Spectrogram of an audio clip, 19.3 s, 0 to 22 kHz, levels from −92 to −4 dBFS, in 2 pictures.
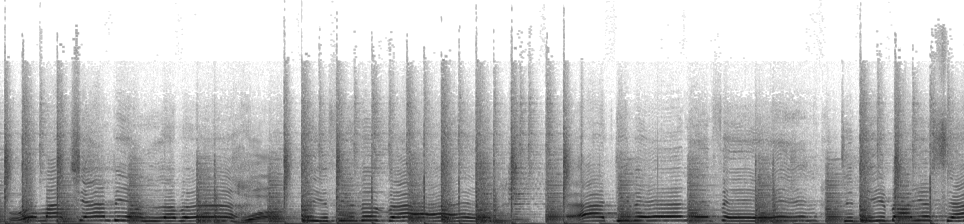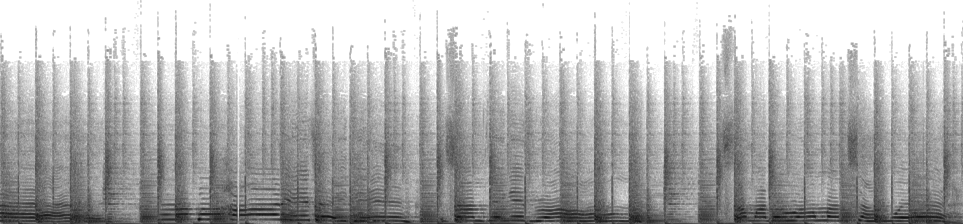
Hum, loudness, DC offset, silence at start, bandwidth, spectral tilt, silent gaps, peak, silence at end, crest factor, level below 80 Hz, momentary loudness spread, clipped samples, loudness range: none; -16 LUFS; under 0.1%; 0 s; 17.5 kHz; -4 dB/octave; none; -2 dBFS; 0 s; 14 dB; -32 dBFS; 6 LU; under 0.1%; 1 LU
